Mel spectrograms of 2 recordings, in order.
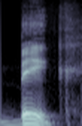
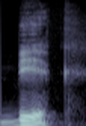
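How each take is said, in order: First: BAKE with a plain long A, "bayk"; English-style "bayk"; English pronunciation. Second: BAKE as "byek", long A turned to "ee-eh"; Jamaican pronunciation. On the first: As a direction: say bake the English way, one steady "ay" vowel. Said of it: "in a English". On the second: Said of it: "in a Jamaican". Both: Shown as a demonstration.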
